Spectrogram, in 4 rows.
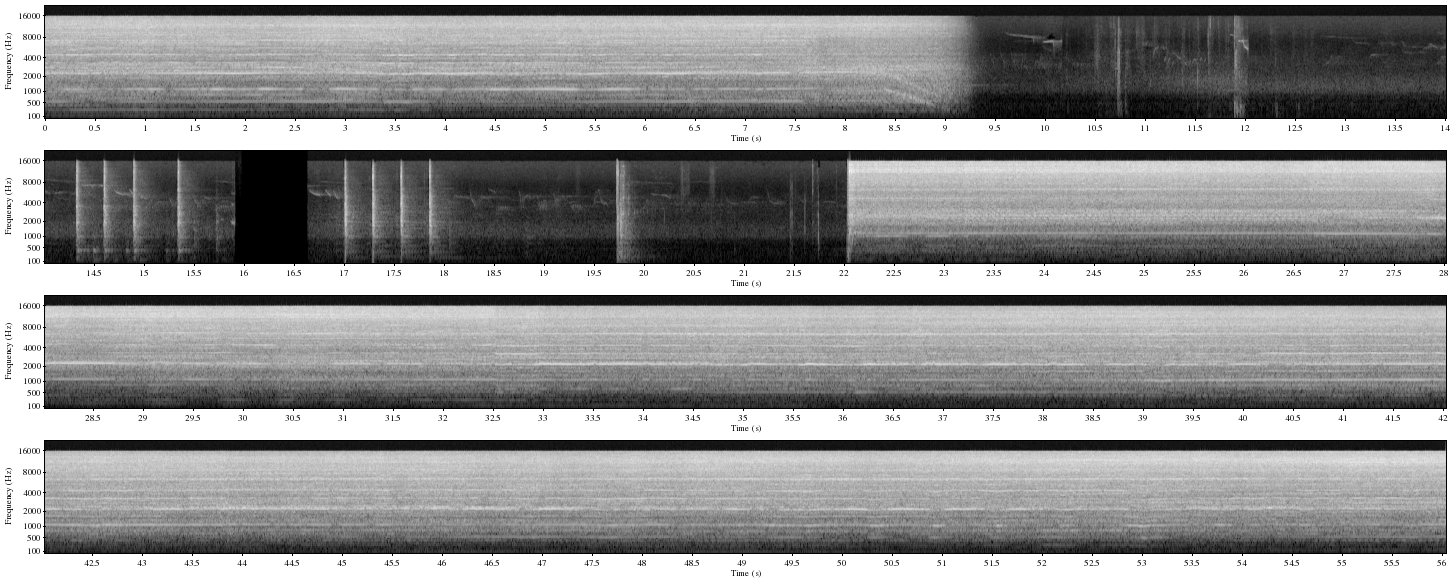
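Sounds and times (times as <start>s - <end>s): electric chainsaw cutting log: 0.0s - 9.4s, 22.0s - 56.0s
sharp knocks: 17.0s - 18.1s.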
